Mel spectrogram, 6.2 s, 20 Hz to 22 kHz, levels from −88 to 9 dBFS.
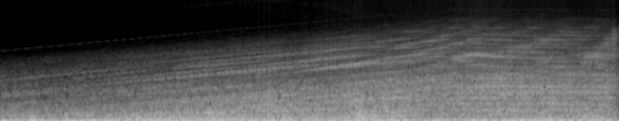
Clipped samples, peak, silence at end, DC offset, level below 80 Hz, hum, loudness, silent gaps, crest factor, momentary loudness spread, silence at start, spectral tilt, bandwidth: under 0.1%; -6 dBFS; 0 s; under 0.1%; -20 dBFS; none; -21 LUFS; none; 12 dB; 4 LU; 0 s; -6.5 dB/octave; 9.2 kHz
